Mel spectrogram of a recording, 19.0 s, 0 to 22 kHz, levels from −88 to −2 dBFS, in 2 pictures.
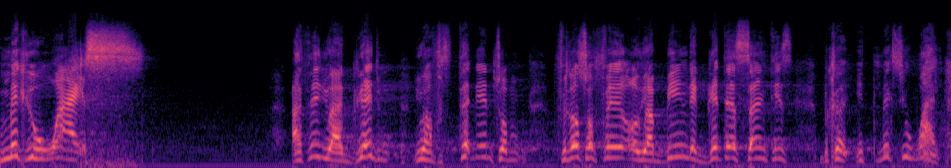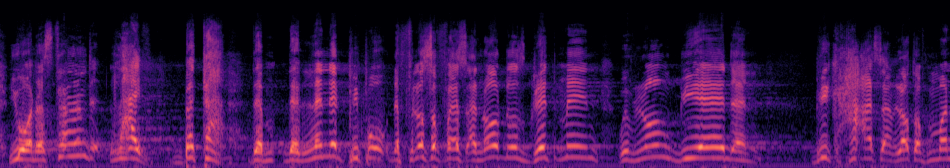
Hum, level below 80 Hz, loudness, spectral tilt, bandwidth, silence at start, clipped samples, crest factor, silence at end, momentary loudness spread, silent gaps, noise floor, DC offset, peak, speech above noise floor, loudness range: none; -62 dBFS; -33 LUFS; -2 dB/octave; 16 kHz; 0 s; under 0.1%; 20 dB; 0 s; 13 LU; none; -63 dBFS; under 0.1%; -12 dBFS; 30 dB; 4 LU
